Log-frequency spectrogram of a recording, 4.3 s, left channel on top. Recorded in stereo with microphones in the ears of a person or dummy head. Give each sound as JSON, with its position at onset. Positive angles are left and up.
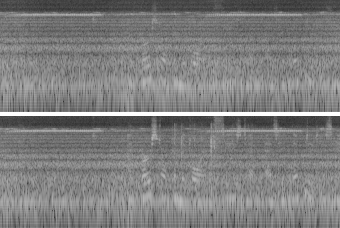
{"t": 0.0, "sound": "an insect", "side_deg": -5}
{"t": 1.6, "sound": "a woman speaking", "side_deg": -50}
